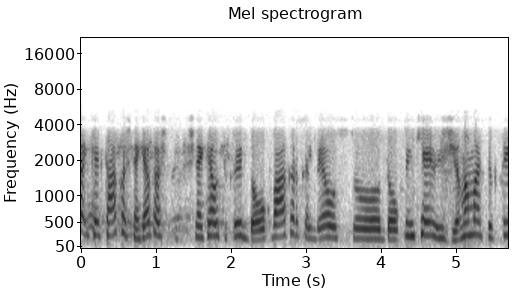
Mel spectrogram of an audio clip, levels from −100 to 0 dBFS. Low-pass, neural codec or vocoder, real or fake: 5.4 kHz; none; real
